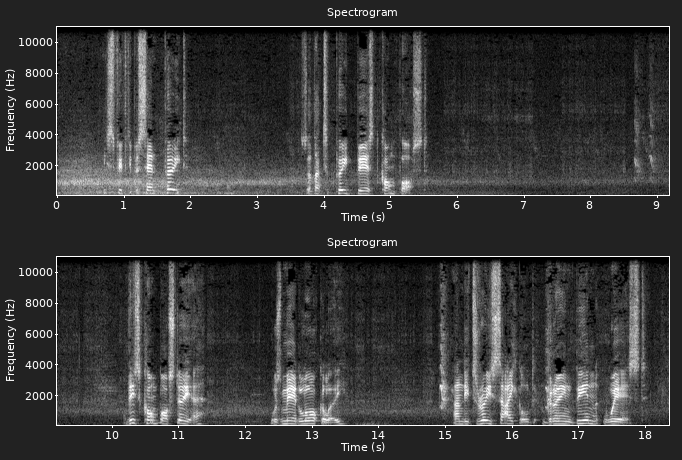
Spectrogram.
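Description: A man speaks calmly and close by, explaining in short phrases with pauses.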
